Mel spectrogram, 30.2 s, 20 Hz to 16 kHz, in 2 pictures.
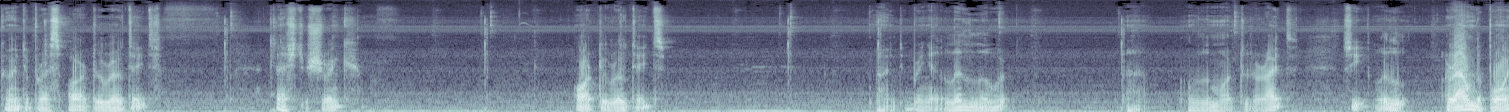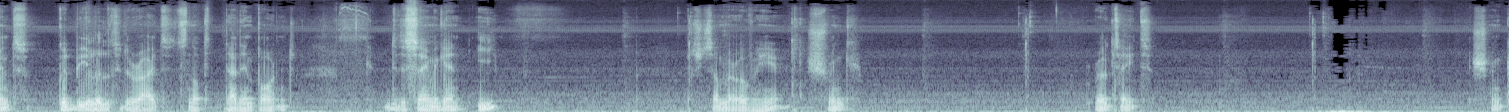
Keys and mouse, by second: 0.6 r, 2.8 s, 6.2 r, 8.8 click, 19.7 e, 23.1 s, 26.3 r.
